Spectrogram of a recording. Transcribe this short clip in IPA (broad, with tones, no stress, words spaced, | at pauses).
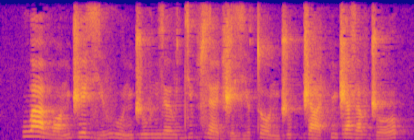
wa˥˨ vɔ˨˩˦nd͡ʒe˥˨zʲɘ˩˥ vu˨˩˦nd͡ʒuː˦vnzɘː˦v dʲu˦bzɛ˨˩ d͡ʒɘ˨˩zʲo˩˥toː˨˩nd͡ʒu˦b d͡ʒaː˨˩˦t͡ʃnd͡ʒa˥˨zɐ˥˨vd͡ʒoː˩˥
